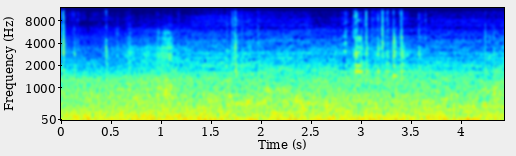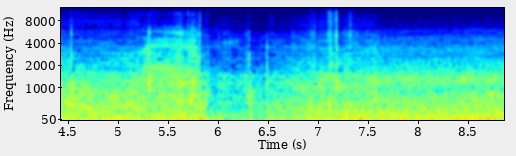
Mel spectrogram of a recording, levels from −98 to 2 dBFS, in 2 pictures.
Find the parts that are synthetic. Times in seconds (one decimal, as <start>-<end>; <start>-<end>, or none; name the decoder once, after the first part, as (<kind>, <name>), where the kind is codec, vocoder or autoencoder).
1.3-2.5 (codec, SNAC); 3.7-5.2; 6.0-7.6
